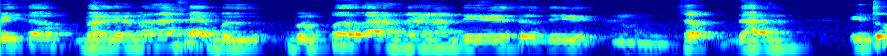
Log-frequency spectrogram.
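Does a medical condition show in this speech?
Yes: cerebral palsy.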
